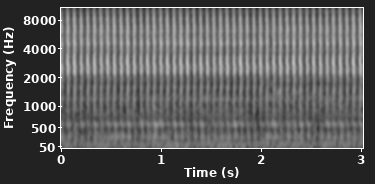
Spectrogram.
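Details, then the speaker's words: 1966 Chevrolet Impala SS parked over 10 years, pump trying to pull fuel from tank; even cranking without catching, cranks but no start; owner suspects no gas in the tank. "you think you would have got something by now nothing um normally we would have pulled something from the fuel tank by this point guys I don't think she's got any gas in there at all"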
